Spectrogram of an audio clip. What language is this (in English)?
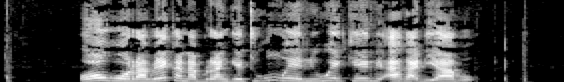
Taita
